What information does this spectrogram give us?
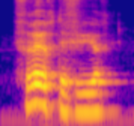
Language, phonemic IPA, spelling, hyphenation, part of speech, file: Dutch, /ˈvrøːɣ.dəˌvyr/, vreugdevuur, vreug‧de‧vuur, noun, Nl-vreugdevuur.ogg
- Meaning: bonfire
